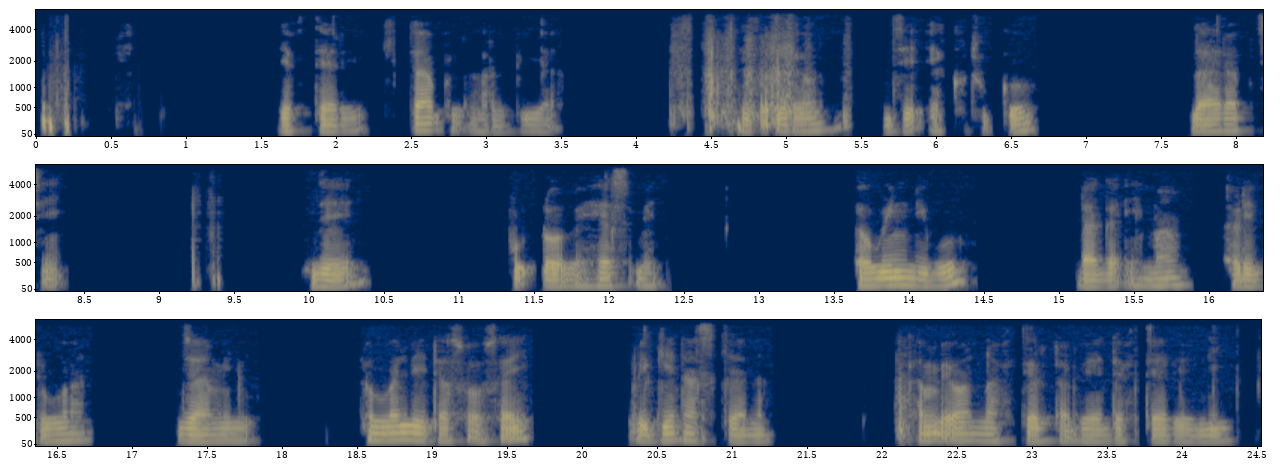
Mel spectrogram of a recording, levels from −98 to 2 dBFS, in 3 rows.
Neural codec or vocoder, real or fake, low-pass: none; real; 5.4 kHz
